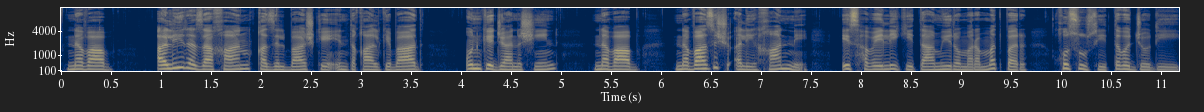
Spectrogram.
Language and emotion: Urdu, neutral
